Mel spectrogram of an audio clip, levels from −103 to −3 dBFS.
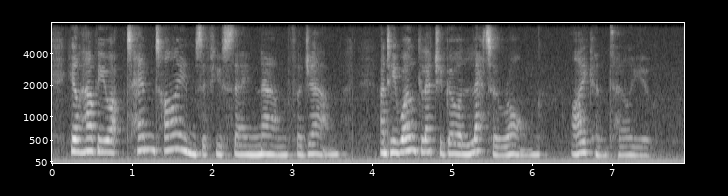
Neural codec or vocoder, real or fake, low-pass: none; real; 7.2 kHz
